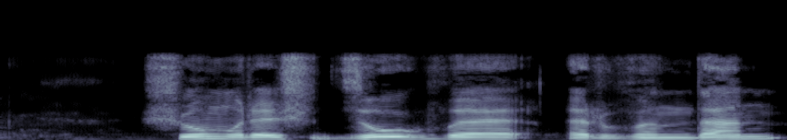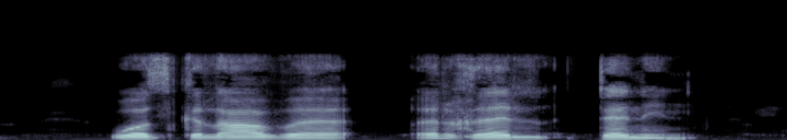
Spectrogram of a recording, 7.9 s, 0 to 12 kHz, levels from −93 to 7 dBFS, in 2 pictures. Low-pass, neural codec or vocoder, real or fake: 7.2 kHz; codec, 16 kHz, 4 kbps, X-Codec, WavLM features, trained on Multilingual LibriSpeech; fake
